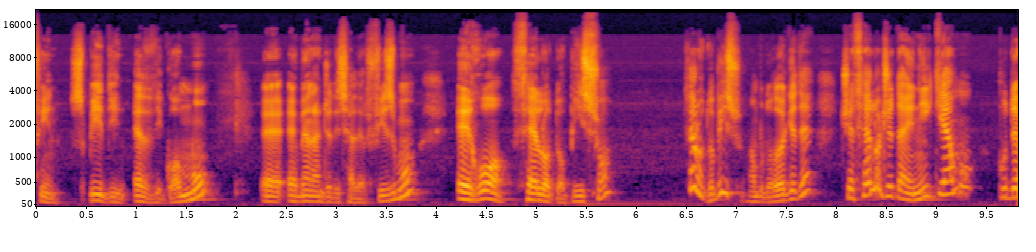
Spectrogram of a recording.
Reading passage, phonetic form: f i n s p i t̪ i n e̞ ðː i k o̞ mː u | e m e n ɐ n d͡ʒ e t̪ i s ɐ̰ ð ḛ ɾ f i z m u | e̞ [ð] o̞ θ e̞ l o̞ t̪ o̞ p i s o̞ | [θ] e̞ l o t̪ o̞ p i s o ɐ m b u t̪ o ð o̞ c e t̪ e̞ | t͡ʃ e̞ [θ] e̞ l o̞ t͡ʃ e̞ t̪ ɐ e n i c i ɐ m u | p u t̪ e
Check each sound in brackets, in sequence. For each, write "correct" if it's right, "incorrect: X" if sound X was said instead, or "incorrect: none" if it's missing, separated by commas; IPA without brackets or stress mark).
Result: incorrect: ɣ, correct, correct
